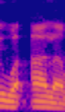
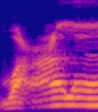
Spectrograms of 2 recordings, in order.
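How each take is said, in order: First: The vowel after l is short. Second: The vowel after l is held long. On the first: The speaker calls it wrong. "অনেকে ওয়া আলা বলে" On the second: The speaker calls it right. "লাম অবশ্যই তিন আলিফ"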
